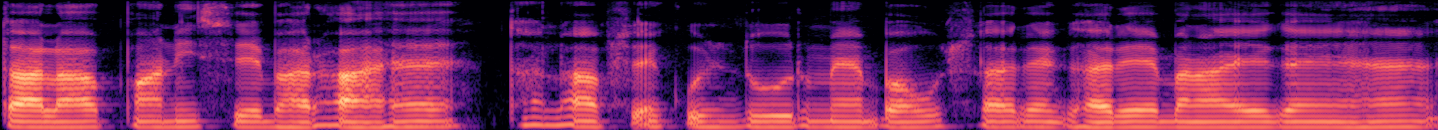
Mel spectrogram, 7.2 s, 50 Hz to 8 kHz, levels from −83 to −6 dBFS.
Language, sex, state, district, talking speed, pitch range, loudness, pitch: Hindi, male, Jharkhand, Deoghar, 135 wpm, 125-130 Hz, -22 LUFS, 125 Hz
